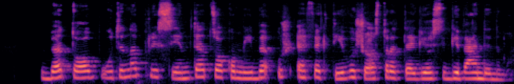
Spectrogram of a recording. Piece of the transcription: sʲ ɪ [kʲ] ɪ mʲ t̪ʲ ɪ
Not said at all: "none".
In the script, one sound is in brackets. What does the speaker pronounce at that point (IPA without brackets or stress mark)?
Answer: none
